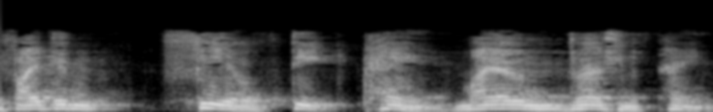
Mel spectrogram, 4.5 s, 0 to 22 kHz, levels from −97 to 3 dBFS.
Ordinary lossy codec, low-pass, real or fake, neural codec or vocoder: MP3, 32 kbps; 7.2 kHz; fake; codec, 44.1 kHz, 3.4 kbps, Pupu-Codec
